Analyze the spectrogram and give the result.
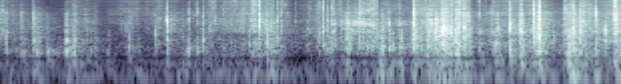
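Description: A large, thin printed paper plan sheet for a toy train lies on a table and is flattened, smoothed and bent with fingertips and palms. It makes bright, irregular paper crinkling with sharp crackles and soft rustles, growing busier and louder in the second half.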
